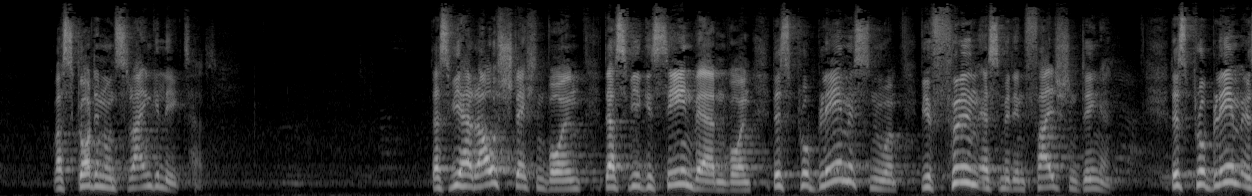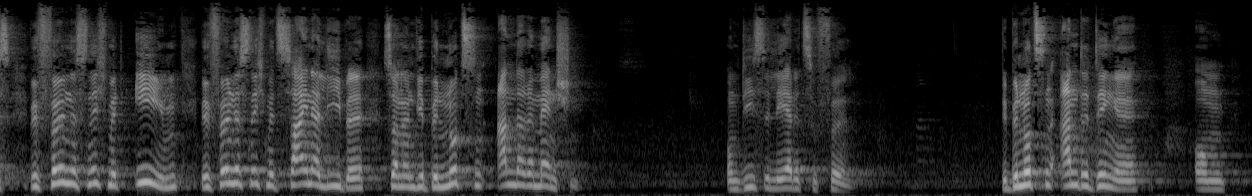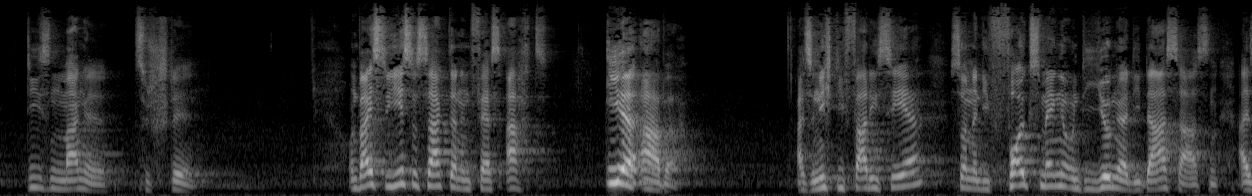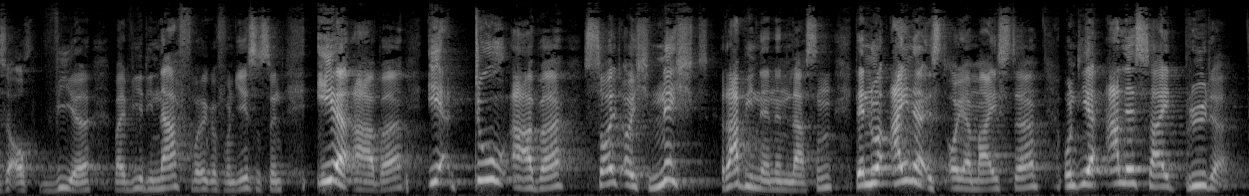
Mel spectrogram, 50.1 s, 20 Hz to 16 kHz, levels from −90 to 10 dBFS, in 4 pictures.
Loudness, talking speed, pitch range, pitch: -29 LUFS, 140 wpm, 175-260 Hz, 210 Hz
